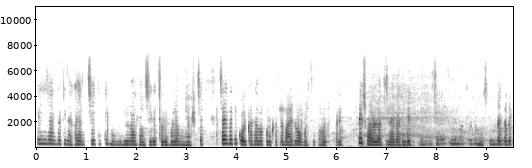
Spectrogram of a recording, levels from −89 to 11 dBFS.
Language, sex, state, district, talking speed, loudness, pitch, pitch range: Bengali, female, West Bengal, Kolkata, 200 wpm, -22 LUFS, 245 Hz, 230-270 Hz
